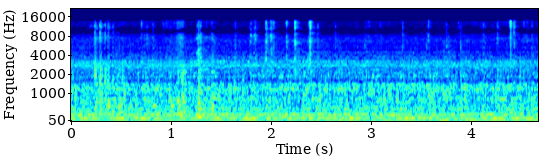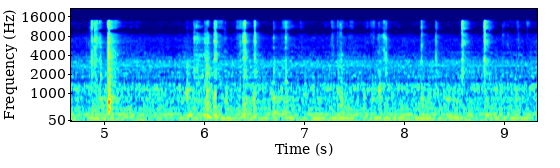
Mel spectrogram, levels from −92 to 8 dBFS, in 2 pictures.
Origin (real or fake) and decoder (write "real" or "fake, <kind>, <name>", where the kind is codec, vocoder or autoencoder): fake, vocoder, BigVGAN v2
